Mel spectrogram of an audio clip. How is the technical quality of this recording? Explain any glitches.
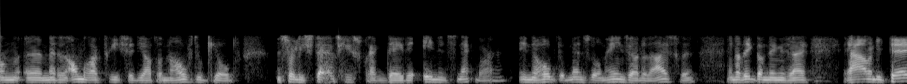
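The technical quality is limited: the speech is carried through a narrowband low-bitrate codec throughout, and there is one brief dropout a third of the way in.

G.729 codec, throughout the clip. The speech is rebuilt from a vocal tract filter, a pitch predictor and a few pulses per 5 ms subframe rather than sent as a waveform. The sound points to the G.729A variant at around 8 kbit/s. Nothing above 4 kHz survives, so the speech sounds dull and boxy, and the coding damage is plainly audible as a rough, slightly synthetic texture.

VoIP packet loss concealed by the speech codec, from 3.21 to 3.34 s, between "een hoofddoekje op een" and "deden in een snackbar". About 100 ms of audio is missing, which fits five lost 20 ms packets. The decoder filled the gap by repeating its last pitch and filter settings with falling gain, so the speech smears into a fading buzzy tone or coloured noise. Because each frame depends on the previous one, the speech stays weak for a moment after the gap.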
